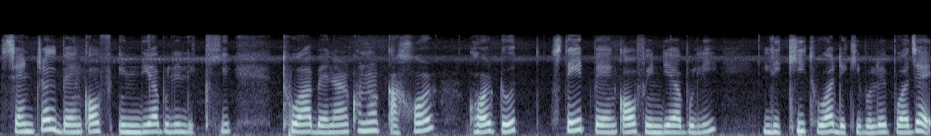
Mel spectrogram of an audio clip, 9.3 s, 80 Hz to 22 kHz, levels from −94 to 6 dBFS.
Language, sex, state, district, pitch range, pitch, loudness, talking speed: Assamese, female, Assam, Sonitpur, 200-230 Hz, 215 Hz, -16 LUFS, 130 wpm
